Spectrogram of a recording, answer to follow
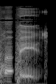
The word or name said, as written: puppies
